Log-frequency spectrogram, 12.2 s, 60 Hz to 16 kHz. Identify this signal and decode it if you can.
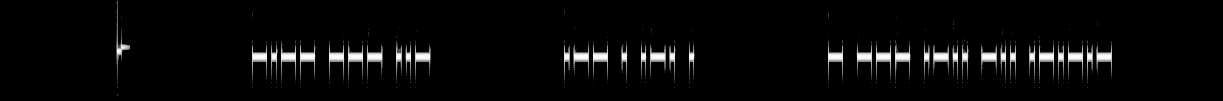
Morse code, heard as a keyed tone, about 25 wpm, 700 Hz. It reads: YOU WERE TOLD.
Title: 4x Word-Spacing - Sentences from Top 400 Words - 25wpm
